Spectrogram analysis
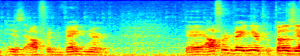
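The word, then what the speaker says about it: Wegener: of continental drift and yes it's alfred wegner not wagner you'll hear some people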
